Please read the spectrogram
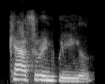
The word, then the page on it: Catherine wheel: Indian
